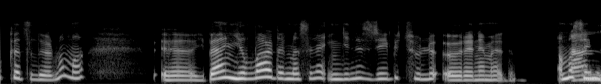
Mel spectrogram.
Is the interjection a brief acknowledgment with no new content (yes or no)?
yes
